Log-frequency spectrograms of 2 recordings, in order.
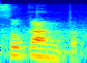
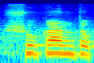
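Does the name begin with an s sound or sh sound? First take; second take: s; sh. First: It begins with a dental s sound. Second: It begins with a palatal sh sound. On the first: The speaker calls it right. "সেখানে কিন্তু আপনার উচ্চারণটা সঠিক হতো সুকান্ত" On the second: The speaker calls it wrong. "সুকান্ত করলে কিন্তু হবে না, তখন হয়ে যাবে সেটা তালব্য"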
